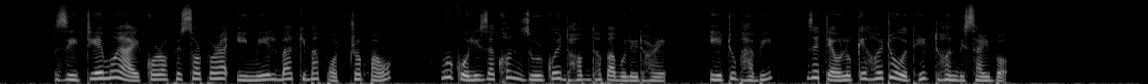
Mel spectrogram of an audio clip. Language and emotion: Assamese, fearful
